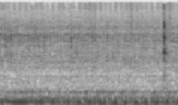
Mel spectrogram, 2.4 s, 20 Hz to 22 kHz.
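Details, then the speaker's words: 1979 MGB on its first drive in decades: a low engine rumble that surges and sags unevenly, nearly stalling in an intersection; the engine struggles and the clutch balks on the shift out of second. Rough running, cause not found. "I know the engine is just angry right now, flopping around."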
